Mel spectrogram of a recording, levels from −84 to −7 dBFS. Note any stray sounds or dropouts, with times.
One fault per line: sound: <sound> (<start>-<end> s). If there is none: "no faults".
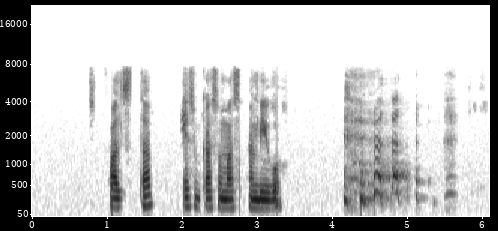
sound: laugh (4.2-5.7 s)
